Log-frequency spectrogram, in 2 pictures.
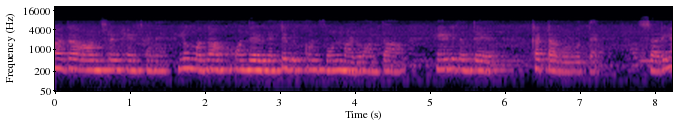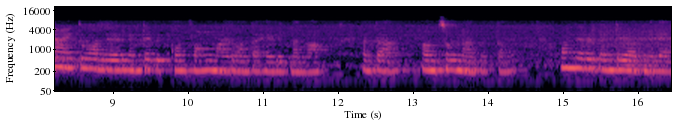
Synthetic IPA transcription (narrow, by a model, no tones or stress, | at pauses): aːɡɐʋɐnufɾeɳɖɦe̞ːɭt̪aːne̞nuːmɐɡɐond̪ɛɾɐɽɡɐɳʈe̞biʈkːoɳɖpʰo̞ːnmaːɽuɐnt̪ɐ | he̞ːɭid̪ɐnt̪e̞ | kɐʈːaːɡoːɡut̪ːe̞ | sɐɾijaːjt̪uond̪ɛɾɐɽuɡɐɳʈe̞biʈkoɳɖpʰoːnmaːɽuɐnt̪ɐɦe̞ːɭid̪nɐlʋaː | ɐnt̪ɐːʋnd̪suŋɡnaːɡoːɡt̪ːaːne | ond̪ɛɾɐɽuɡɐɳʈeaːd̪me̞ːle̞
